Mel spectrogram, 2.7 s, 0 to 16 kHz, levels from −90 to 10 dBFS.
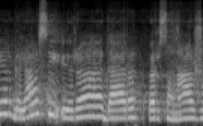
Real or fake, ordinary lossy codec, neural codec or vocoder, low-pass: fake; Opus, 32 kbps; vocoder, 44.1 kHz, 128 mel bands, Pupu-Vocoder; 14.4 kHz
